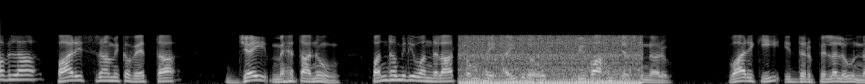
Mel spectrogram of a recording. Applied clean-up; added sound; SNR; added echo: none; Car; -4 dB; none.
